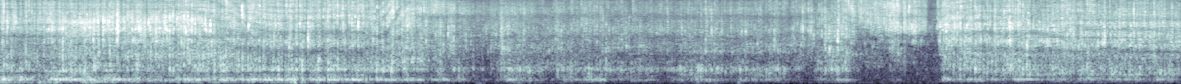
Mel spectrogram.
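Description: Water pours steadily into an African moony fish tank, a continuous gushing rush that dips briefly near the end before resuming, with no talking.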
